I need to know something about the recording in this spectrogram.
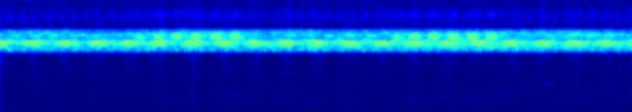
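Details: Short stretch of August summer-night grass insects: steady shrill chirring with quick beaded pulses throbbing several times a second, loudness gently rising and falling.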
